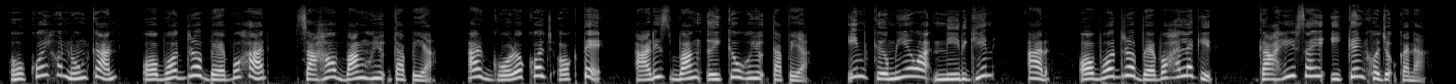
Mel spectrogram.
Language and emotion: Santali, disgusted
